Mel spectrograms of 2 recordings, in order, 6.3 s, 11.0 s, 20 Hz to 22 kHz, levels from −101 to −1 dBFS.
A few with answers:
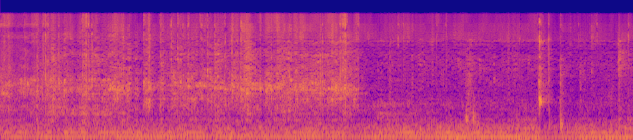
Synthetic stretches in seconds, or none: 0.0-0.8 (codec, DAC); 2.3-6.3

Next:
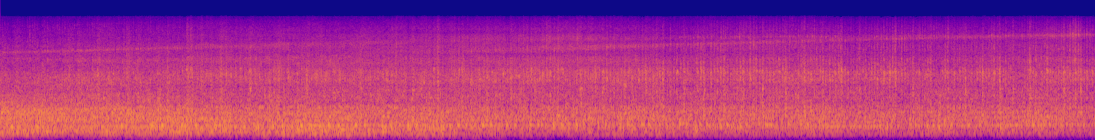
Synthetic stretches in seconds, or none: 1.9-6.6 (autoencoder, DAC-VAE)

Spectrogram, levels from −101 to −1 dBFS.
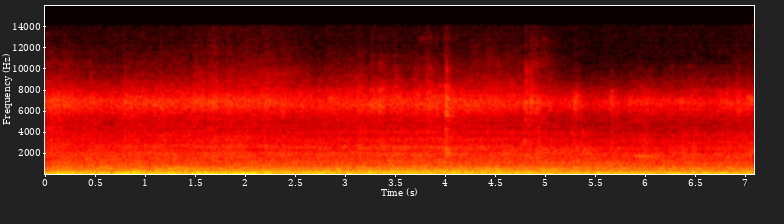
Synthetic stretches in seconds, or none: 0.0-2.1 (vocoder, BigVGAN v2); 2.7-5.0; 5.7-7.1

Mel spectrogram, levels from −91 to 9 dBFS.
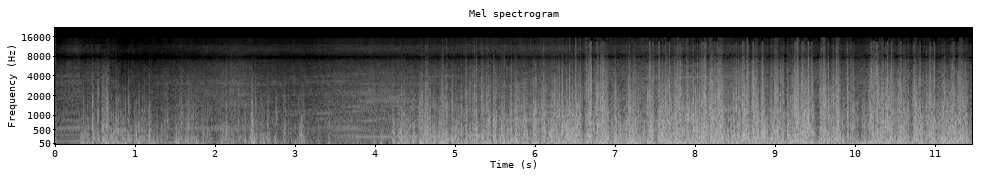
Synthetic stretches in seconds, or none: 1.1-2.4 (autoencoder, DAC-VAE)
